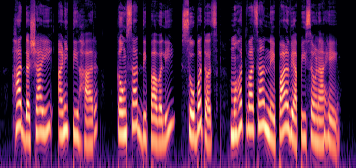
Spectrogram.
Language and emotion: Marathi, neutral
